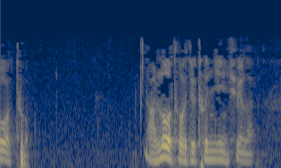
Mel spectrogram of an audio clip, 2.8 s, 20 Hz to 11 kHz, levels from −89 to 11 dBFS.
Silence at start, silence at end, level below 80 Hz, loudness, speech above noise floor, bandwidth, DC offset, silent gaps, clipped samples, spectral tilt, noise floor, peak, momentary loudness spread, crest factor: 0 s; 0.3 s; -48 dBFS; -25 LUFS; 38 dB; 5.8 kHz; under 0.1%; none; under 0.1%; -11.5 dB/octave; -62 dBFS; -4 dBFS; 14 LU; 22 dB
